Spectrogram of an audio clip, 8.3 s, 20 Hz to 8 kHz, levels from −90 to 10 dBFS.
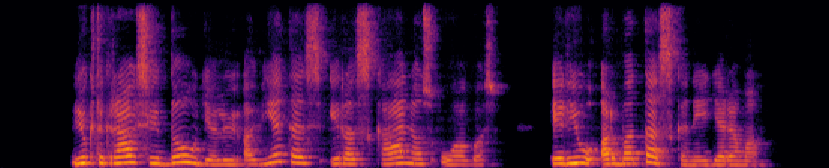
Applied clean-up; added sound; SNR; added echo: neural mask model Resemble Enhance denoiser.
